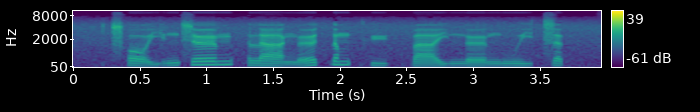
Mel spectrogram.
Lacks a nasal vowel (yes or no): yes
